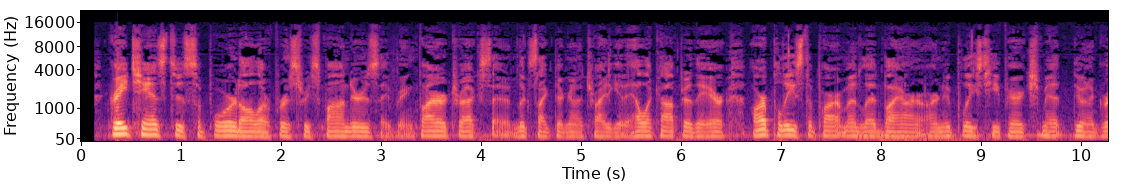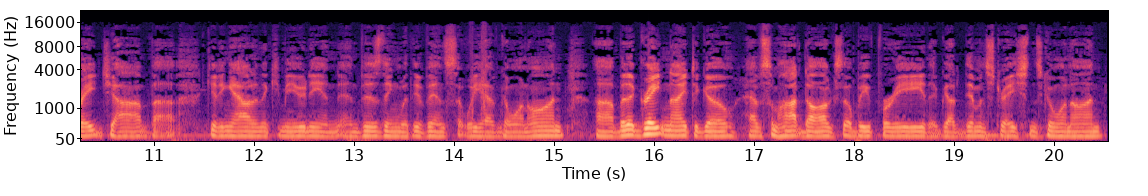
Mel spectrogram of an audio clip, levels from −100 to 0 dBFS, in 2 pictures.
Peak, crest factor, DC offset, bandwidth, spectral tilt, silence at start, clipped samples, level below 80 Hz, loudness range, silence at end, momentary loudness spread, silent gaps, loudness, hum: 0 dBFS; 22 dB; under 0.1%; 15.5 kHz; -5 dB/octave; 0.15 s; under 0.1%; -48 dBFS; 5 LU; 0 s; 9 LU; none; -22 LUFS; none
